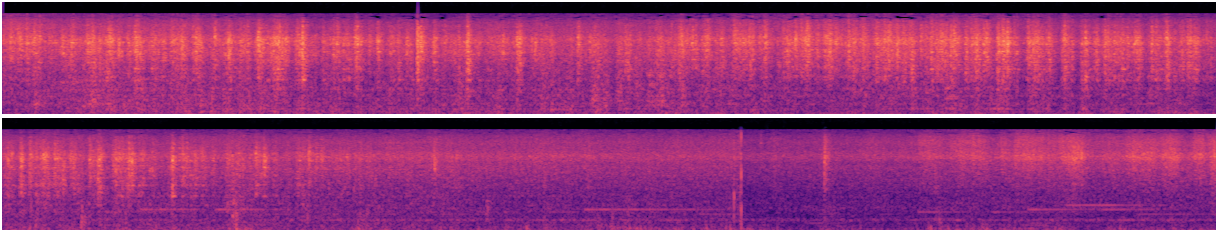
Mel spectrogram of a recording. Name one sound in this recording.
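Water sprays and splashes hard against a car's windscreen.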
